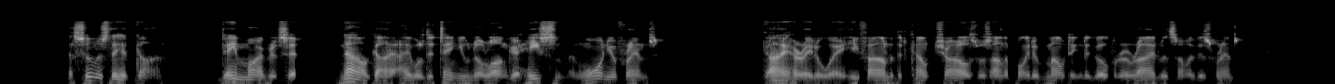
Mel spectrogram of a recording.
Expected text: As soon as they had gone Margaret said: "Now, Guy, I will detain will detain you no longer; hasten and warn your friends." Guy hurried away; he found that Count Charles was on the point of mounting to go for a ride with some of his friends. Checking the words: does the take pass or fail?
fail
